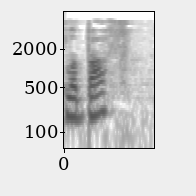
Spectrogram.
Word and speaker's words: LaBeouf: Maybe not so pronounced. LaBeouf, I believe.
